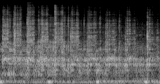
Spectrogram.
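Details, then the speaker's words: Bow axle, rolled on a flat surface: light rolling rumble with a dull thump about twice a second, once per turn; a bent axle, also visible as it rolls. "And you can also see it when it's rolling. Definitely a bent axle."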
